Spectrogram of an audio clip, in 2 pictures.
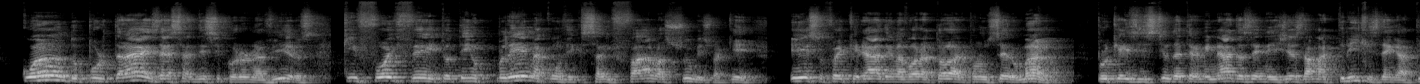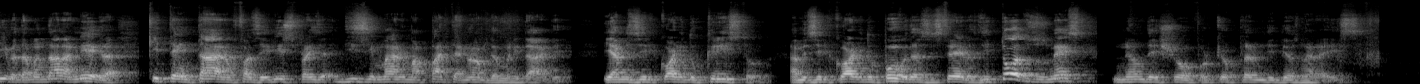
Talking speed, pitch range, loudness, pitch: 155 wpm, 110-135 Hz, -25 LUFS, 120 Hz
